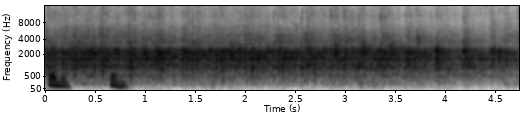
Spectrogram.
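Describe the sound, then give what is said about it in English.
A group claps steadily for a woman who has just shared her story, a dense wash of applause that stays loud and even for several seconds, with a brief voice heard at the very start. “Can we clap for”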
